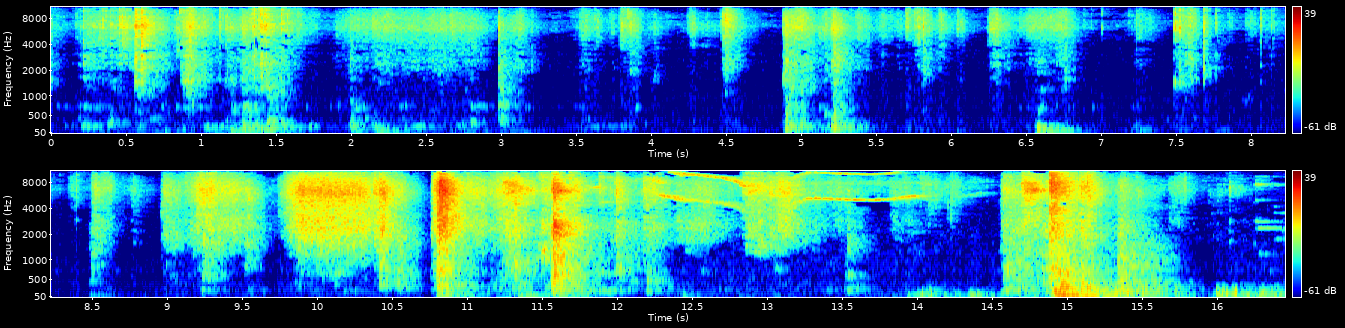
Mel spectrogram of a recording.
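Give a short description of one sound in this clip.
Kittens scuffle and paw at each other close by.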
